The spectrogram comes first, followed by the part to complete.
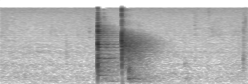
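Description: A snooker shot: a crisp click of the cue tip striking the cue ball, then, about a quarter of a second later, a sharper click of the cue ball striking a red, with a brief ring.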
